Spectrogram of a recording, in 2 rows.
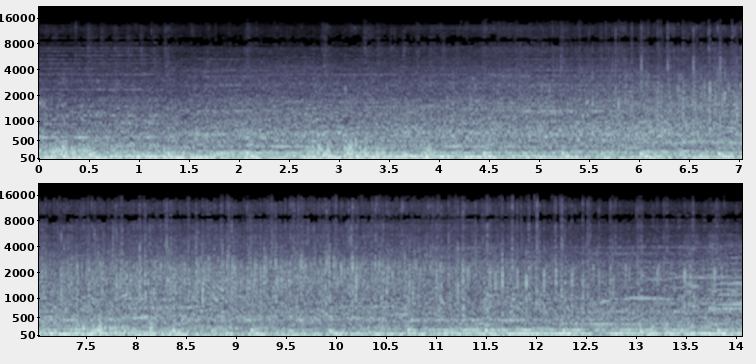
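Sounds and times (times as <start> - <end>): bass-heavy music over loudspeakers: 0.0 - 14.0
large crowd noise: 0.0 - 14.0.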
